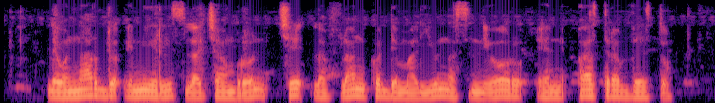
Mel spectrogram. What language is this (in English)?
Esperanto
